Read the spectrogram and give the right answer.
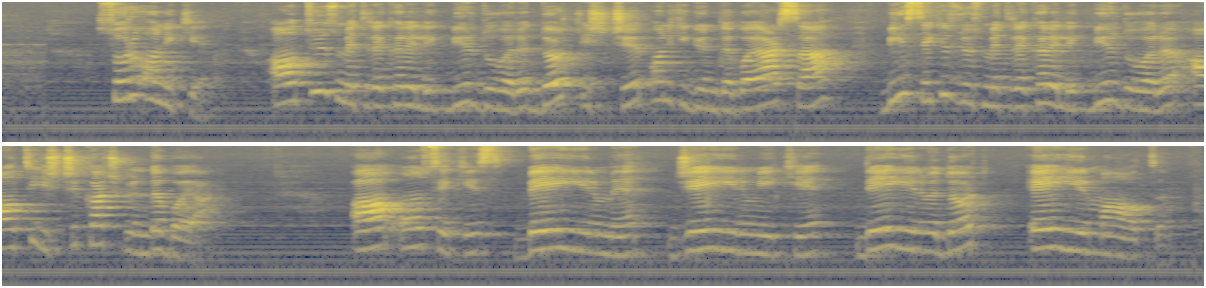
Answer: Doğru cevap D 24.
